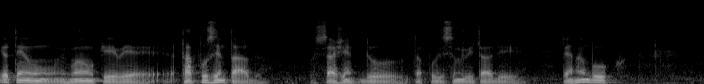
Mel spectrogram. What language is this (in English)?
Portuguese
